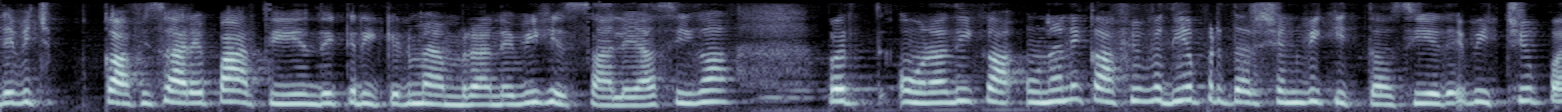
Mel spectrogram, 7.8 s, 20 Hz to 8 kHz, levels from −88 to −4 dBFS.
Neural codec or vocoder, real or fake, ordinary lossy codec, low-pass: none; real; AAC, 32 kbps; 7.2 kHz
